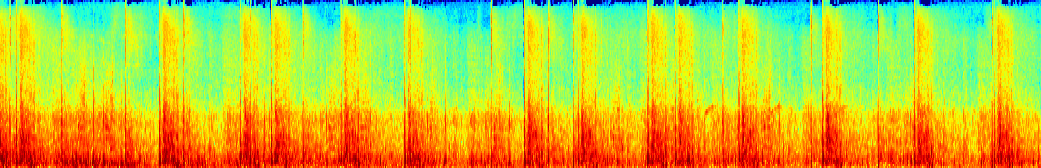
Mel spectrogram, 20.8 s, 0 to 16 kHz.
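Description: Rio Grande 80-shot firework barrage cake firing shot after shot in a steady run, each shot a sharp report, with louder bursts every second or two.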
